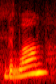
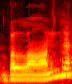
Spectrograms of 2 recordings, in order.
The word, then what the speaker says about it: Bilan: Another way, you are welcome to find me on Facebook, Instagram, whatever, Bilan.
